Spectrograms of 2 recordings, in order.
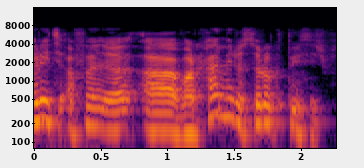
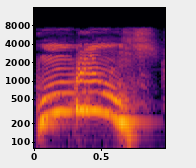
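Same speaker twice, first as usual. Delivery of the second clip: exclaiming; 11 semitones higher, 5 dB louder, much slower than usual. Real, not acted. Correct name shouted.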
